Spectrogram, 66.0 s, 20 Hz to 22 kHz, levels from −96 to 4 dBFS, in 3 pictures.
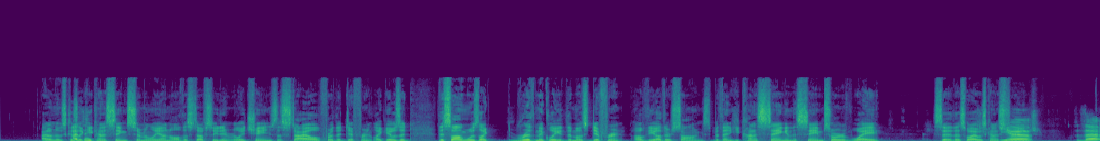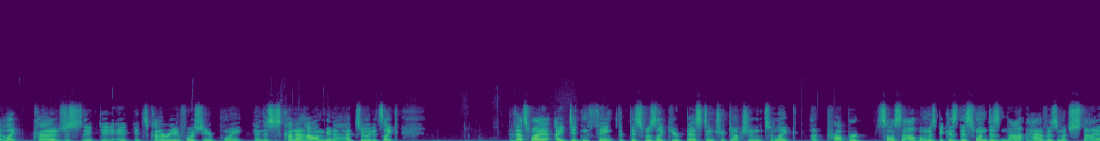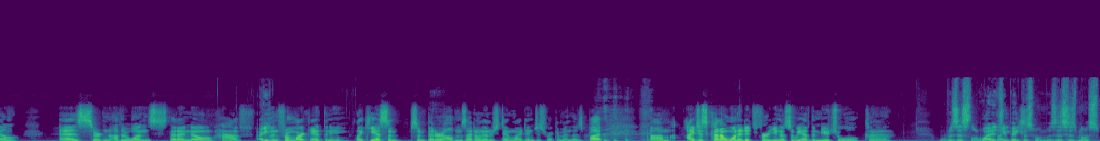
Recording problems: wrong speed and pitch; too slow and too low; 0.7 times normal speed

